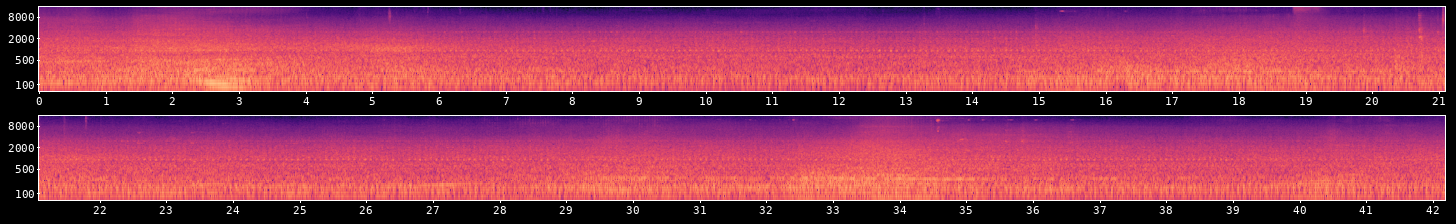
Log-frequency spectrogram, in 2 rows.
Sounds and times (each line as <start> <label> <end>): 0.0 Engine 42.1
0.0 Traffic 42.1
0.0 truck 42.1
